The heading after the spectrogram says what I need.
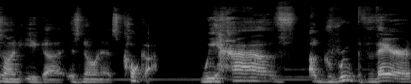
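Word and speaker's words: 甲賀: GA or k k the local pronunciation is Koka so that's what I'm going to go with we see these two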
